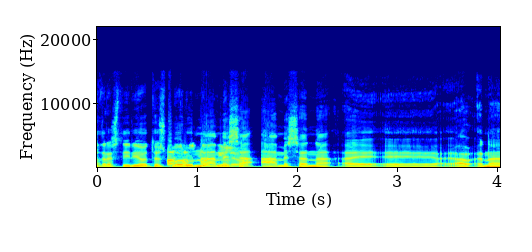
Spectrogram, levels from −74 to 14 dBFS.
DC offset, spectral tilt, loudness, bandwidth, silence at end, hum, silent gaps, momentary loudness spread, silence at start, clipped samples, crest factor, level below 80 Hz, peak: 6%; -5.5 dB/octave; -17 LUFS; 15 kHz; 0 s; none; none; 5 LU; 0 s; under 0.1%; 12 dB; -48 dBFS; -6 dBFS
